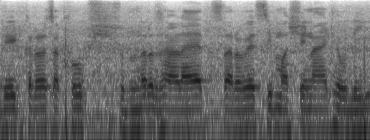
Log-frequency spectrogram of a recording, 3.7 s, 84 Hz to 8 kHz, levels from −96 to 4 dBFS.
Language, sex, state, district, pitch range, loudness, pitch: Marathi, male, Maharashtra, Gondia, 110-120 Hz, -15 LUFS, 115 Hz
